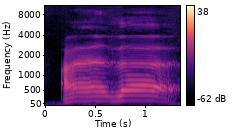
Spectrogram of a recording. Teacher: za di hujung lidah.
